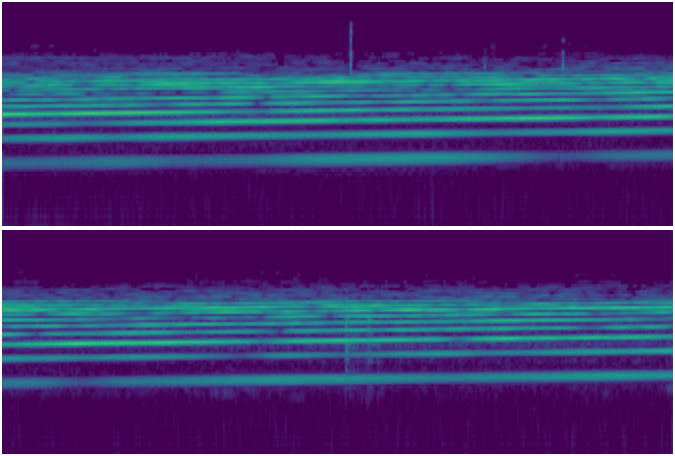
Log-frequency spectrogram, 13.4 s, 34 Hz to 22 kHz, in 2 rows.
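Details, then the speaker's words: Reverse joule thief circuit using a 2N3055 NPN transistor, started by shorting the transistor leads with a knife: clean steady tone with bright overtones climbing in pitch as supply voltage falls toward about 75–80 mV; running normally. "it's quite amazing to listen to this because the frequency starts high and then uh well starts low and goes higher and higher"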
